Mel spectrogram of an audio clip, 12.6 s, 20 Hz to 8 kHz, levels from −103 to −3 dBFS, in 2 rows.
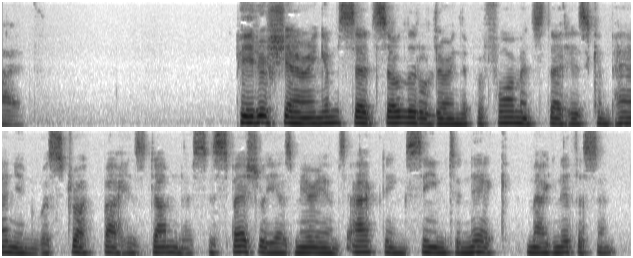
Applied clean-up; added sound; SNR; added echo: none; none; none; none.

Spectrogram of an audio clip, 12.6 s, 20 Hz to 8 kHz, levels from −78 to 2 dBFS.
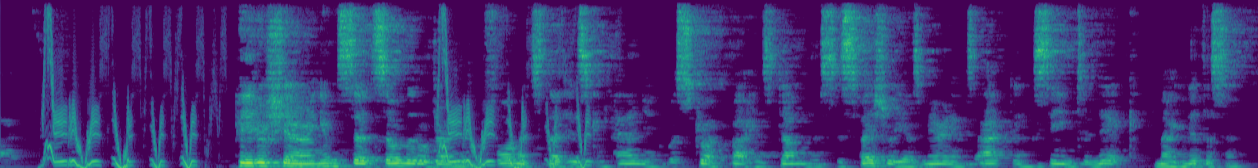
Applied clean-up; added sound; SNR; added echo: classical method WPE with log-MMSE.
